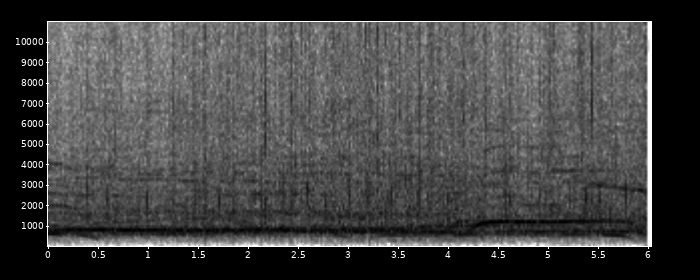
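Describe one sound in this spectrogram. A bowed string instrument holds long notes that slide between pitches.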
